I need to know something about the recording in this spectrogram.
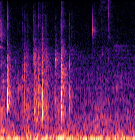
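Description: Faint typing on a computer keyboard: a scatter of irregular key clicks.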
